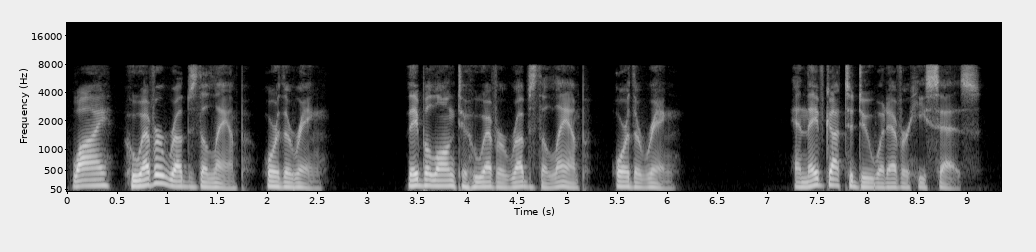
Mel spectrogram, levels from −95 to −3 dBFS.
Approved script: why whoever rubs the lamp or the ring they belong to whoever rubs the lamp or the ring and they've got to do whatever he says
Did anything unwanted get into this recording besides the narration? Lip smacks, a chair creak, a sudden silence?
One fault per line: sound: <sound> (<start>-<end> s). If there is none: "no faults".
no faults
